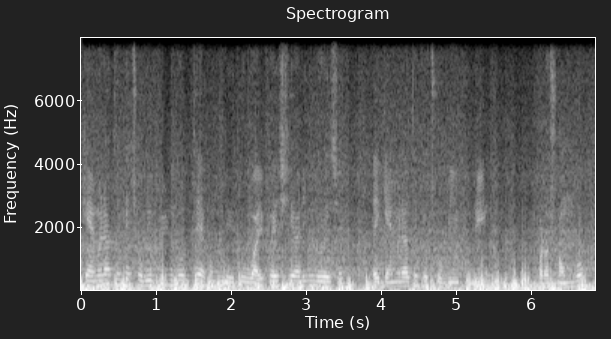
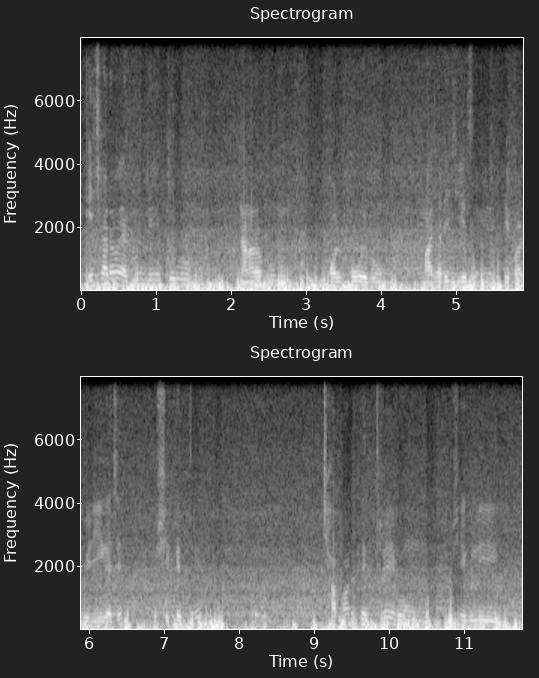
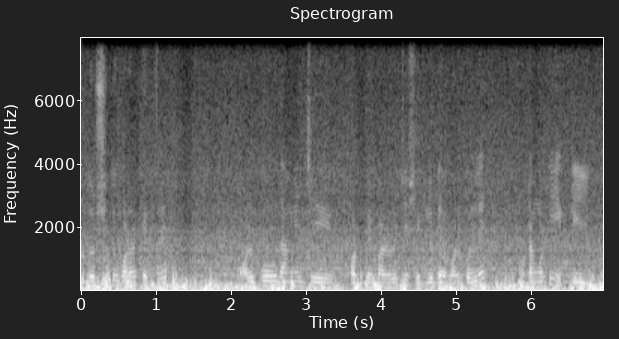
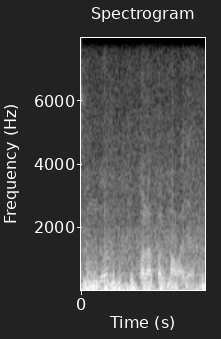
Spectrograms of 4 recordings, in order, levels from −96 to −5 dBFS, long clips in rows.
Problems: none marked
